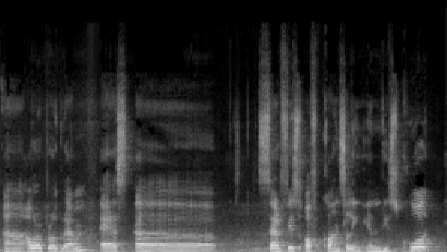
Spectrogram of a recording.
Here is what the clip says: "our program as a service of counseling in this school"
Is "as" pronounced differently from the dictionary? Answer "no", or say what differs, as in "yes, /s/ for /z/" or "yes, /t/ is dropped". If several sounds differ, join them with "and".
yes, /s/ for /z/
